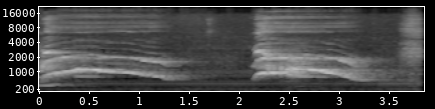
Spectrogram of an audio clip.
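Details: Little dog howling along with people singing a Thai song; two long, tonal howls about two seconds apart, each rising slightly, then sagging downward as it fades, with a quiet pause between them.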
